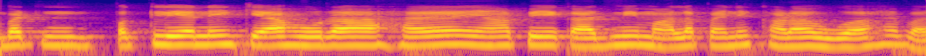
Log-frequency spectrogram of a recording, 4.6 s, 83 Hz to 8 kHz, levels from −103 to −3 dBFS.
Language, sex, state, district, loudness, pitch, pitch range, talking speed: Hindi, female, Bihar, Patna, -14 LUFS, 200 Hz, 195-210 Hz, 235 wpm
